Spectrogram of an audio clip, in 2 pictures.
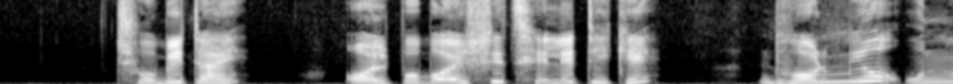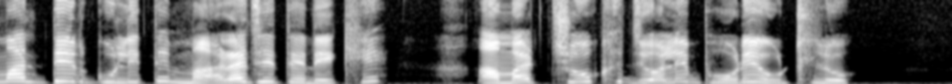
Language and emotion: Bengali, sad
